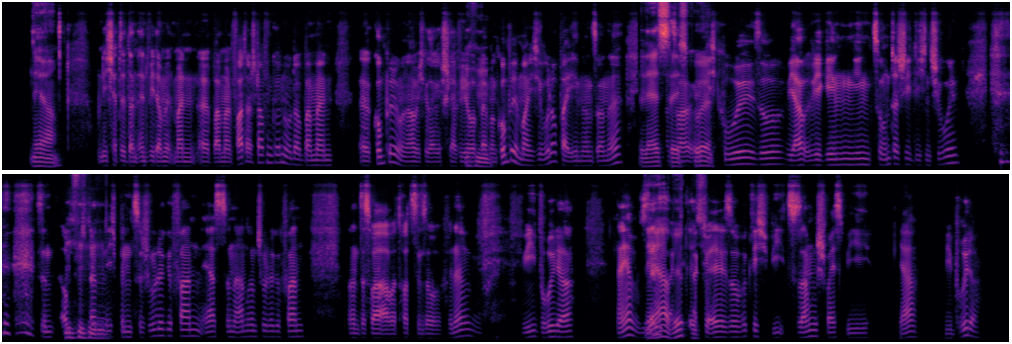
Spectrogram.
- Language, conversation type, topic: German, podcast, Welche Freundschaft ist mit den Jahren stärker geworden?
- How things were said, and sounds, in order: chuckle; giggle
